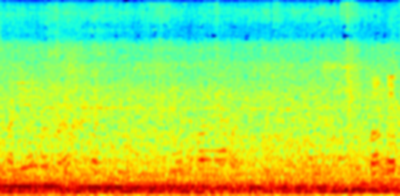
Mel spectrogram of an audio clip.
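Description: Street traffic: a steady low engine hum from vehicles on the road, with voices talking in the background.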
